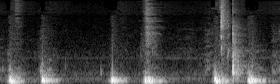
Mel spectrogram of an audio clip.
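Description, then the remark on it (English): A played heartbeat sound thumps steadily in paired lub-dub beats, three double pulses over a few seconds, low with silence between them. “Everyone feel a heartbeat, if you could throw a thumbs up or a, I don't know, scowly face or something fun to watch.”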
